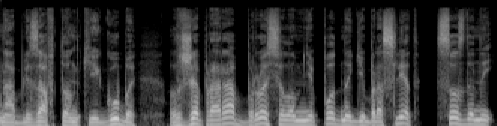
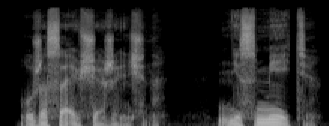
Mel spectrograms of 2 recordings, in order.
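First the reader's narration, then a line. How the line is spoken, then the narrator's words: Through gritted teeth. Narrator (Russian): процедил я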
